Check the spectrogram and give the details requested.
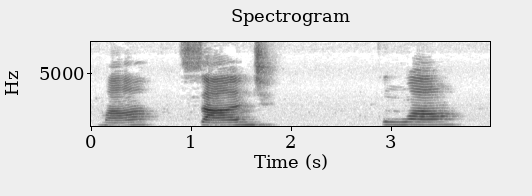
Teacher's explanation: माँ बोल रहे हैं तो नाक से भी वायु आ रही है, मुंह से भी बाहर निकल रही वायु।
